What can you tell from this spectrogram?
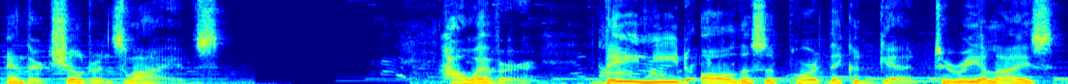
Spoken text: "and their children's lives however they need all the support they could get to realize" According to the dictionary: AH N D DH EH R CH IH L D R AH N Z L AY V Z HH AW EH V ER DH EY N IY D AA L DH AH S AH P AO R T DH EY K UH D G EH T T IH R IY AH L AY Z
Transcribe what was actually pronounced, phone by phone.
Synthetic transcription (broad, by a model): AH N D DH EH R CH IH L D R AH N Z L AY V Z HH AW EH V ER DH EY N IY D AA L DH AH S AH P AO R T DH EY K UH D G EH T T IH R IY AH L AY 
